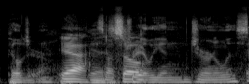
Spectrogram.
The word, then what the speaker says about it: Pilger: democracy yeah by uh john pilger john pilgrim i think that's how you say his name i've never heard his name said i believe you're right yeah i think it's pilger yeah he's an australian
